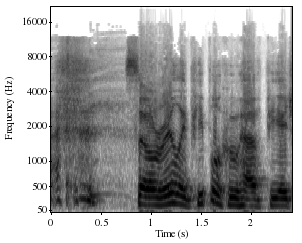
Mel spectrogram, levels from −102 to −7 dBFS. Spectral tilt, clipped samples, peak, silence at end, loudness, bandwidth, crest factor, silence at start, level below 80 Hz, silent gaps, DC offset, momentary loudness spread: -5.5 dB/octave; 0.4%; 0 dBFS; 0 s; -10 LUFS; 12.5 kHz; 10 dB; 0 s; -48 dBFS; none; under 0.1%; 12 LU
